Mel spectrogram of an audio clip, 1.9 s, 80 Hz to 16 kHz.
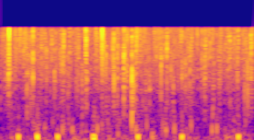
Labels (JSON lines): {"label": "biophony, pulse", "recorder": "SoundTrap 300"}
